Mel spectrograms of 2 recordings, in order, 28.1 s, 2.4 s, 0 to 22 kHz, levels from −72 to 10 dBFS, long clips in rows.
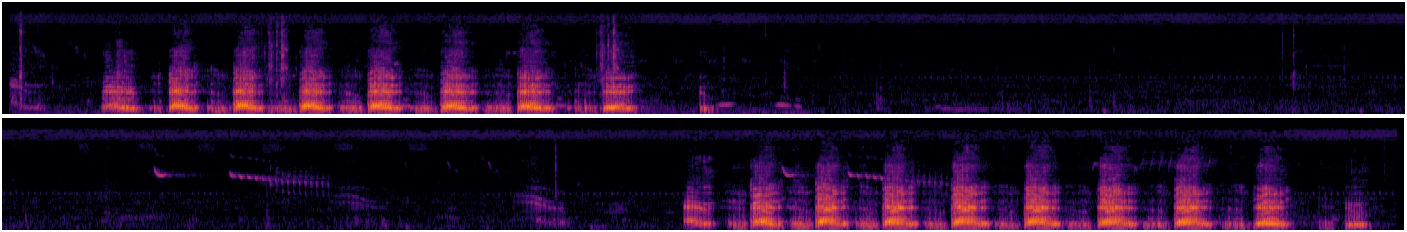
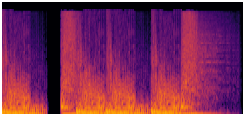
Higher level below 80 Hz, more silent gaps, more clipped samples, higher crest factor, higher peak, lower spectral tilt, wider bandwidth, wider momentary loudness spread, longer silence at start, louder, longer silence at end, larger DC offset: second, -52 dBFS vs -20 dBFS; second, none vs 0.48-0.59 s; neither; first, 22 dB vs 12 dB; about the same, -6 dBFS vs -4 dBFS; first, -6.5 dB/octave vs -4.5 dB/octave; about the same, 16 kHz vs 17.5 kHz; first, 26 LU vs 7 LU; about the same, 0.1 s vs 0 s; second, -25 LUFS vs -16 LUFS; first, 0.3 s vs 0 s; second, under 0.1% vs 10%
